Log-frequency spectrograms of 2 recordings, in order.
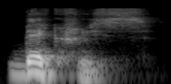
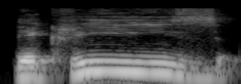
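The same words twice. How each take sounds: First: The stress is on the first syllable. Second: The stress is on the last syllable. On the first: It is used as a noun. "For the noun, stress ... is on the first part" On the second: It is used as a verb. "last part"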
